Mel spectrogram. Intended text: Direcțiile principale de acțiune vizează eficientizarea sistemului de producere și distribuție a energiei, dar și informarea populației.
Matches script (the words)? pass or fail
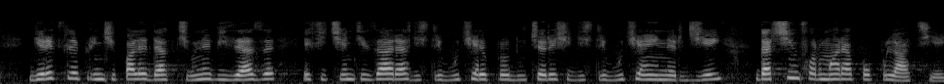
fail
